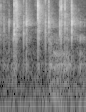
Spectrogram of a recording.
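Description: A small sample bottle of bareMinerals bareSkin sheer sun serum bronzer, a liquid bronzer, is shaken before use so the liquid inside can be heard. About five quick, bright sloshing rattles come through, with almost nothing in the low end and no ringing after each stroke.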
